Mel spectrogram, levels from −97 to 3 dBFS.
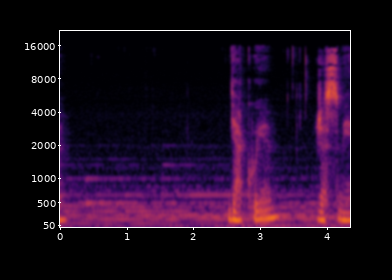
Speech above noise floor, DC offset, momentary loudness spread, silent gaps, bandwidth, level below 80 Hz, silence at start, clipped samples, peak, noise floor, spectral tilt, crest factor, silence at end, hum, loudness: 21 dB; under 0.1%; 25 LU; none; 16 kHz; -60 dBFS; 0 s; under 0.1%; -12 dBFS; -52 dBFS; -3.5 dB/octave; 24 dB; 0 s; none; -31 LUFS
